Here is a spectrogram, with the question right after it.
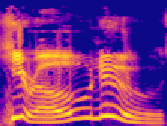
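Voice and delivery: weird put-on voice with the word Hero drawn out. Saying the segment title when asked for a weird fashion: weird Sesame Street-like put-on voice. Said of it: "say Hero News in some weird fashion".

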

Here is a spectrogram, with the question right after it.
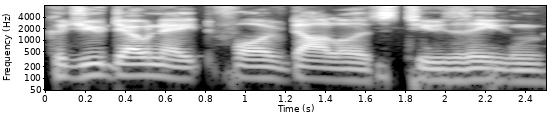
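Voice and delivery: slow, deliberate put-on voice, leaning on each word. Pretending to be a founder asking for donations: Michael Caine voice. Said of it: "I don't know why I sound like Michael Caine".

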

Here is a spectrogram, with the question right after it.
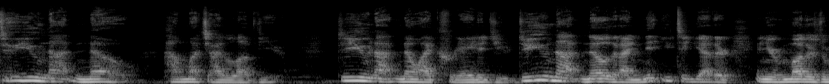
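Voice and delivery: stern, aggressive, forceful fatherly tone. Retelling a man's words during prayer: imitating a stern, aggressive, fatherly voice. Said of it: "in a very stern, aggressive, but fatherly voice".

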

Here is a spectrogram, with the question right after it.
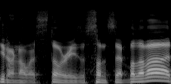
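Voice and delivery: put-on old-fashioned film noir narrator voice. Describing a film's opening narration, mimicking it in an old-time film noir voice. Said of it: "That's my old-time voice".

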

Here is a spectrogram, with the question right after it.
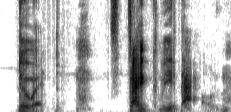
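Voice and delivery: put-on dark lord villain voice. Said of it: "a Nazi Dark Lord of the Sith voice".

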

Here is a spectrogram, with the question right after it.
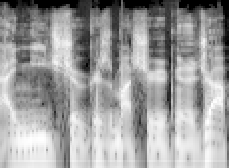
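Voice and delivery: normal talking voice

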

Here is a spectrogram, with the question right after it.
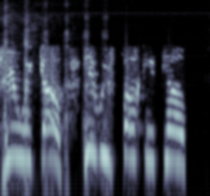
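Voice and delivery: shrill, very high, fired-up, wound-up yelling. Retelling cheering at a football game in the stands: retelling own yell. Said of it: "and I'm starting to yell".

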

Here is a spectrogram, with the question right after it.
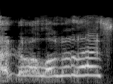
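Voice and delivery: very high, loud mock wail.

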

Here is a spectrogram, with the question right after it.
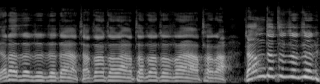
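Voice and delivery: alien-like gibberish babbling voice. Retelling a man on a train arguing over seats: Mars Attacks alien gibberish. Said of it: "do I sound like the fucking aliens from Mars Attacks?".

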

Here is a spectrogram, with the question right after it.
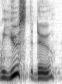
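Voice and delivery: slow delivery, stress leaned on USED. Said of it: "emphasis on the word used".

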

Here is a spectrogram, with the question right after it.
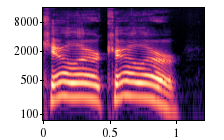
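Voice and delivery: very high, excited screaming. Retelling how a mother screamed at the tv: imitating someone screaming. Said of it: "screaming at the T V".

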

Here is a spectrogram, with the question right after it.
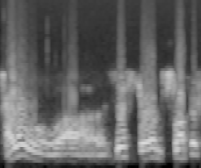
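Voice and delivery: refined, sophisticated voice with a drawn-out "hello". Retelling a phone call and quoting the caller's first words, imitating Rube's sophisticated voice. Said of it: "very sophisticated sounding speaking voice".

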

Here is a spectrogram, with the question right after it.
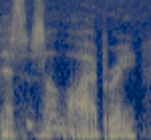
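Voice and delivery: very quiet, hushed, breathy whisper. Reading a joke aloud, the librarian's line: whispering. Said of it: "Librarian whispers".

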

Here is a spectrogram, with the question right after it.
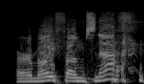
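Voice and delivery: Bristolian accent. A player repeats the phrase for a listening game, in a true Bristolian accent. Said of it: "In the true Bristolian accent".

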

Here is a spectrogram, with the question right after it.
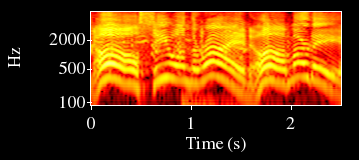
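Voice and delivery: high-pitched, slow, drawn-out called-out voice.

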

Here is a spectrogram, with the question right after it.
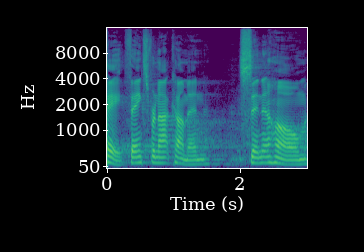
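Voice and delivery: low, mild, teasing, lightly sarcastic voice. A pastor thanks the people watching online from home, a little sarcastic. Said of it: "there's a little sarcasm".

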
